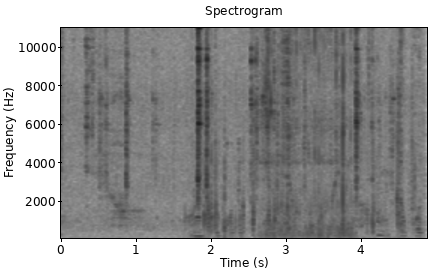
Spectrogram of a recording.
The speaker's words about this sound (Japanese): そりゃ、水が、水しぶきがゆきさんを襲う。冷たい。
